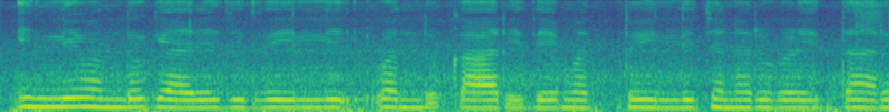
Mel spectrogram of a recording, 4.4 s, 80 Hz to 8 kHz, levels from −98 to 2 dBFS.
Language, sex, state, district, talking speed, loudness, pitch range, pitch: Kannada, female, Karnataka, Bidar, 160 wpm, -14 LUFS, 200-215 Hz, 205 Hz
